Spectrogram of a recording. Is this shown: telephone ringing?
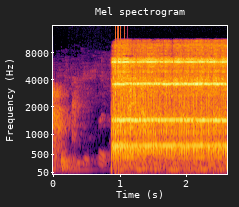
yes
